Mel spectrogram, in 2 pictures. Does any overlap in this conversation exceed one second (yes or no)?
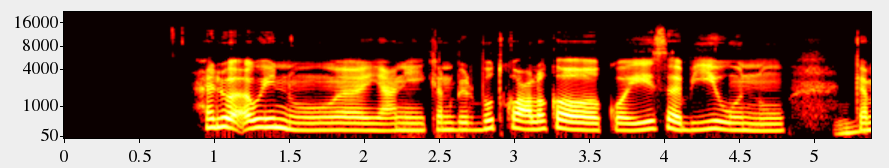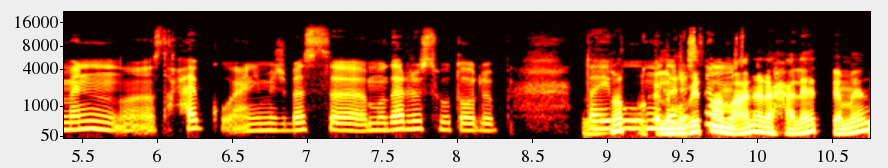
yes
